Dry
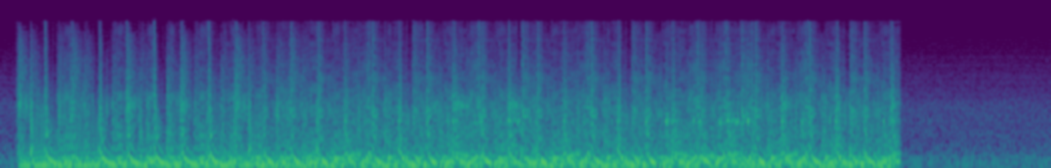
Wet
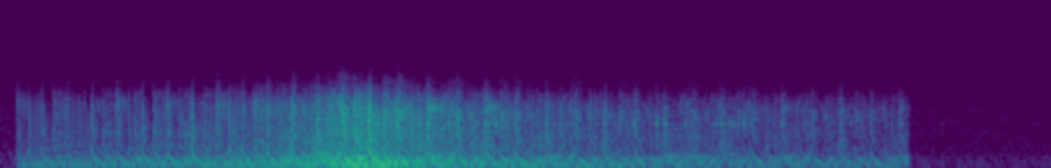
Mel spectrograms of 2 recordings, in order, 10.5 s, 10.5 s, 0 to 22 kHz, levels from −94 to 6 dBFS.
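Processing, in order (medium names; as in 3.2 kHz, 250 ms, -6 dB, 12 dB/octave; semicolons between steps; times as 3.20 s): Doppler pass-by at 3.64 s, 28 m/s, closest 6.6 m; low-pass 2 kHz 24 dB/octave; bass shelf 410 Hz -6.5 dB; trim +2 dB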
